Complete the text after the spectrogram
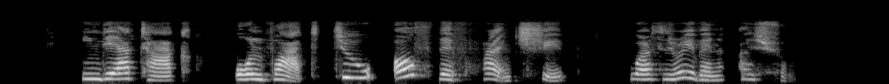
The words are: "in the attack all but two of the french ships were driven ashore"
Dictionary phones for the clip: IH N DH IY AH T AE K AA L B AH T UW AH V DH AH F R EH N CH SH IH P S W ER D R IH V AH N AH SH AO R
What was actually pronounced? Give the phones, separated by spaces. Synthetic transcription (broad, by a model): IH N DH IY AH T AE K AA L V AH T UW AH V DH AH F R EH N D SH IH P W ER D R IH V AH N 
